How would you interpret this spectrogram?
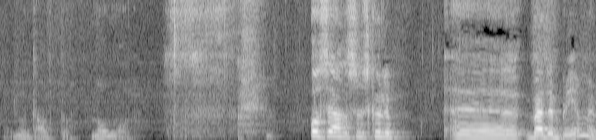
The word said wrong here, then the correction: Werder Bremen: vinna mot... – Werder Bremer. – Alltså jag kan inte uttala... – Werder Bremen. – Ja, Bremen tror jag.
